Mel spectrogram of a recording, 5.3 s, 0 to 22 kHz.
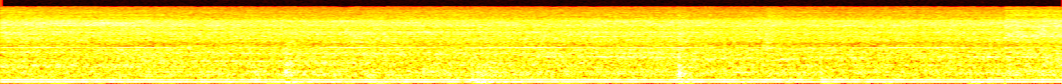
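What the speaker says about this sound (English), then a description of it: "that brush is going under the baseboard, getting all the dust up and sweeping it into the vacuum" A Lefant M200 budget robotic vacuum cleaner runs nearby with a steady, even motor whir and a low constant hum, its brush sweeping along a baseboard, with no talk over it.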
